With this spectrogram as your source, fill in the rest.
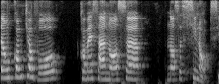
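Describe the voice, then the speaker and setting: A woman speaks at a fairly slow pace in a raised, projected voice, her high pitch carrying a bright, sharp tone with ordinary pitch variation. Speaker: teacher. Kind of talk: online lecture.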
